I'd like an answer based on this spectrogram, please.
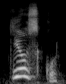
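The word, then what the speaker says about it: kiosco: 네, 자 가판대가 있는데 그 가판대를 스페인어로 키오스코 라고 합니다. 그래서 여러분들 보시면 키오스크라는 말 들어보셨을 거예요. 그거의 스페인어가 키오스코라고 해요. 여기 있는 이가 발음이 돼야 되기 때문에 끼로 발음을 하시면 되겠죠.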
